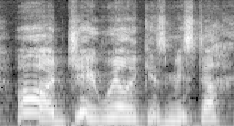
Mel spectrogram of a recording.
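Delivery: put-on high, gee-whiz kid voice; aw-shucks old-timey kid; wholesome 1950s kid. Teased about getting teary.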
